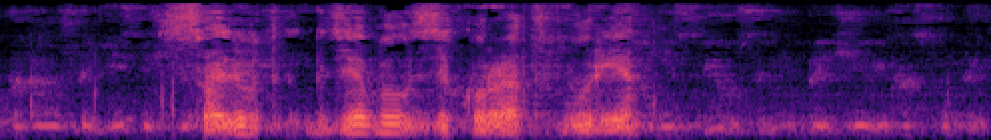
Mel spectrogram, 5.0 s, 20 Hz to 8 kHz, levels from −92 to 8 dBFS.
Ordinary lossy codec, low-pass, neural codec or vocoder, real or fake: MP3, 32 kbps; 7.2 kHz; vocoder, 22.05 kHz, 80 mel bands, HiFi-GAN; fake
